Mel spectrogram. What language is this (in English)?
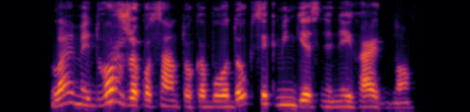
Lithuanian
